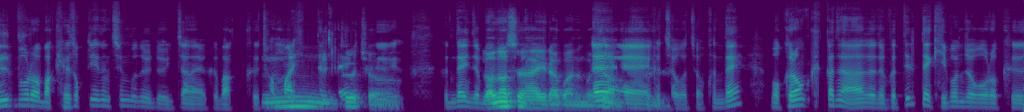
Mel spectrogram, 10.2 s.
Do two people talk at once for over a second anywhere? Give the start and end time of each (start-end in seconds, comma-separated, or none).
2.6-4.0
